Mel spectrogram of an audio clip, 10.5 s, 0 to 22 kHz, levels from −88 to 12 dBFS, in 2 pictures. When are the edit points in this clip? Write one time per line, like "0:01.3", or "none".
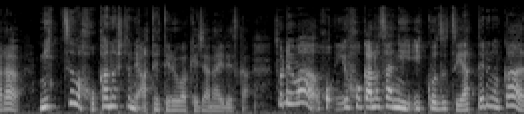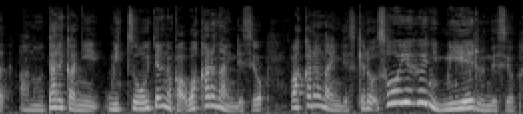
0:05.4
